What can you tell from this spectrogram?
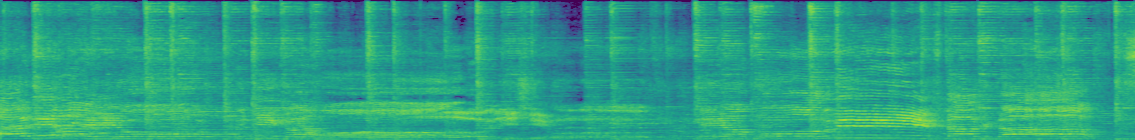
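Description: A song sung to an acoustic guitar, with the guitar played along under the voice.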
